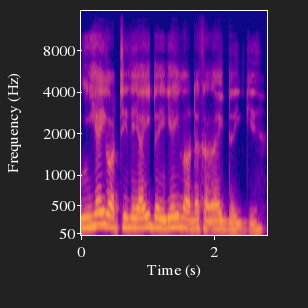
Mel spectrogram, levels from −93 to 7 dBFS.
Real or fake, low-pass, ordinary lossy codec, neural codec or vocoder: fake; 14.4 kHz; none; autoencoder, 48 kHz, 32 numbers a frame, DAC-VAE, trained on Japanese speech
